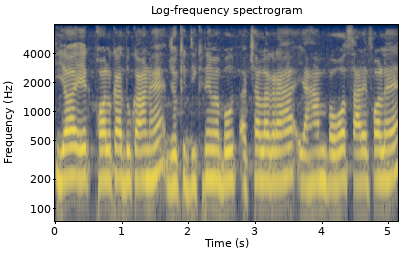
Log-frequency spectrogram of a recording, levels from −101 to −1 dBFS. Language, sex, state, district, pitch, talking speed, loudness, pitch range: Hindi, male, Bihar, Vaishali, 200 Hz, 230 wpm, -15 LUFS, 190-205 Hz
